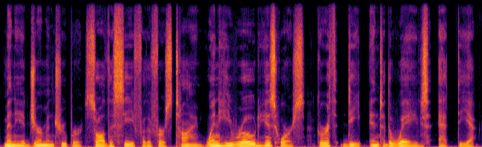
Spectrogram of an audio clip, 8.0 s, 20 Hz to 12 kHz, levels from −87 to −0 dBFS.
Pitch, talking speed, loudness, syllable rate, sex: 120 Hz, 170 wpm, -16 LUFS, 4.2 syllables/s, male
